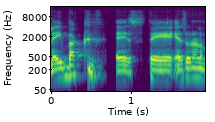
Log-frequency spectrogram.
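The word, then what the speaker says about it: ABAC: O se escribe A, B A C. El abback.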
